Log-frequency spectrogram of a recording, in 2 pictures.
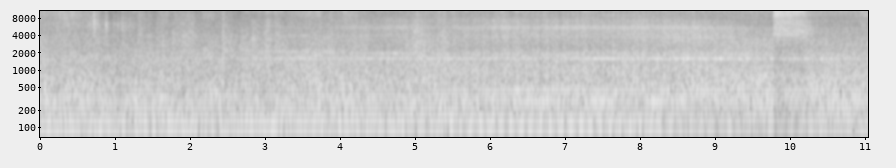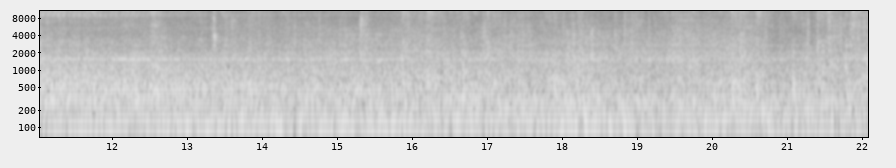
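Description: Double-stack intermodal train's loaded container well cars rolling past steadily, steel wheels clacking and rumbling on the rails. A faint, thin wheel squeal runs for several seconds in the first half.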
